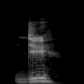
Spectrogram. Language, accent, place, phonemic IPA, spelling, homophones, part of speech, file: French, France, Lyon, /dy/, dut, dû / due / dues / dus / dût, verb, LL-Q150 (fra)-dut.wav
- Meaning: third-person singular past historic of devoir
